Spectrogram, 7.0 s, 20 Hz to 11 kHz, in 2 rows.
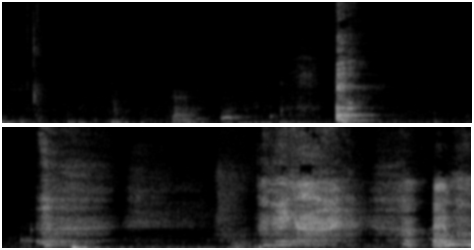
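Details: Deliberate burping during a 5-minute burping challenge: several low, gurgling voiced burps with short gaps, the longest and loudest near the end; she says she is horrible at burping.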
